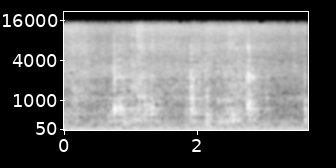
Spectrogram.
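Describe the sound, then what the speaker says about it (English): Lamb pieces with green chilies brown over a high flame for a korma, a dense hissing sizzle with periodic scraping stirs from a spoon against the pot, no speech. "Now brown the lamb nicely. This will take around 10 to 15 minutes on a high flame."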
